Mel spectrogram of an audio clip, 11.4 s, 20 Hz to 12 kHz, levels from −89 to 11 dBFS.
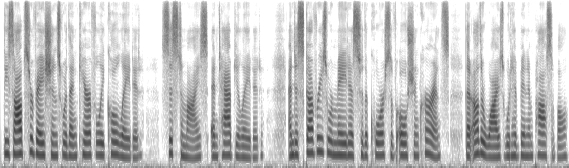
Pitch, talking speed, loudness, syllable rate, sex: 195 Hz, 135 wpm, -22 LUFS, 5.6 syllables/s, female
